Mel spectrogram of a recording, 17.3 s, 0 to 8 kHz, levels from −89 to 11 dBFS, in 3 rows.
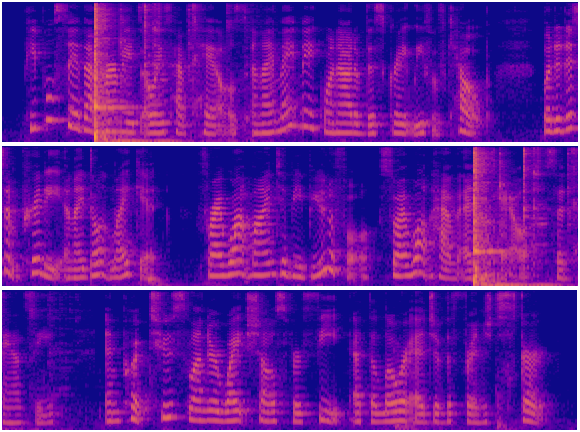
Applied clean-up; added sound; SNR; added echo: none; Thump, thud; -5 dB; none.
